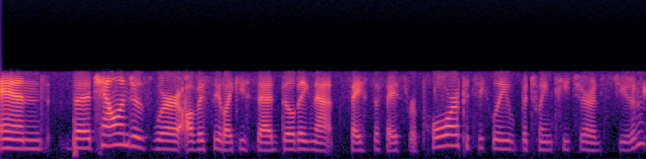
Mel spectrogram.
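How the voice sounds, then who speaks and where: With an Australian accent, the speaker talks at a fairly quick pace and uses ordinary pitch variation. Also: woman, fairly low pitch for a woman. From rural Western Australia. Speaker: education professor and researcher. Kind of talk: interview.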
